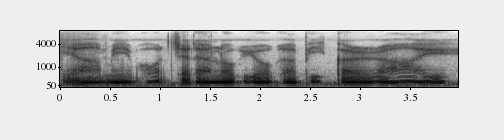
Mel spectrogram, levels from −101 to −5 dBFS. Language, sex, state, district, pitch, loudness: Hindi, female, Arunachal Pradesh, Lower Dibang Valley, 185 Hz, -15 LUFS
